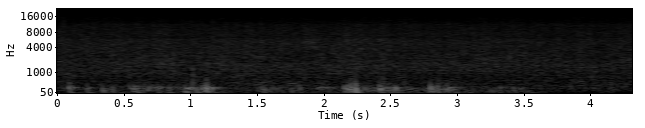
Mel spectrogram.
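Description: Quiet background with a few faint low thumps, about a second in and again two to three seconds in.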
